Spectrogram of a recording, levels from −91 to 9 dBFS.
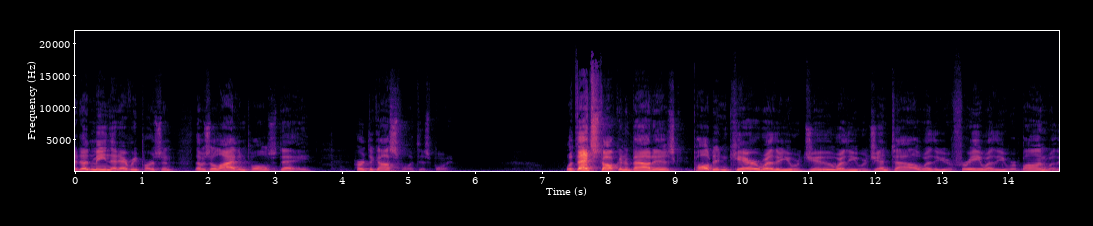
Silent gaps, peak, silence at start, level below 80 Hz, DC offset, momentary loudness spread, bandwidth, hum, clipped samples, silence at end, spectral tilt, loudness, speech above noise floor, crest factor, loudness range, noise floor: none; -2 dBFS; 0 s; -62 dBFS; under 0.1%; 14 LU; 16 kHz; none; under 0.1%; 0 s; -4 dB/octave; -29 LUFS; 39 dB; 28 dB; 15 LU; -70 dBFS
